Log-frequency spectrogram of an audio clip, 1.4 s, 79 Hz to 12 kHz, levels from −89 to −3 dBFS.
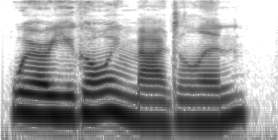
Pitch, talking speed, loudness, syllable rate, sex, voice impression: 185 Hz, 215 wpm, -15 LUFS, 7.6 syllables/s, female, feminine, adult-like, tensed, powerful, bright, clear, slightly fluent, intellectual, friendly, elegant, kind, modest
